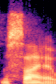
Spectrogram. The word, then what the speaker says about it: Messias: a direct translation of the Hebrew word Messias uh that we pronounce Messiah which also means anointed quote unquote.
